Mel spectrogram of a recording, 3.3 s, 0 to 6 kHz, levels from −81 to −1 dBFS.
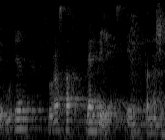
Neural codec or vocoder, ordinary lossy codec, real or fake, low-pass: codec, 44.1 kHz, 2.6 kbps, SNAC; Opus, 16 kbps; fake; 5.4 kHz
